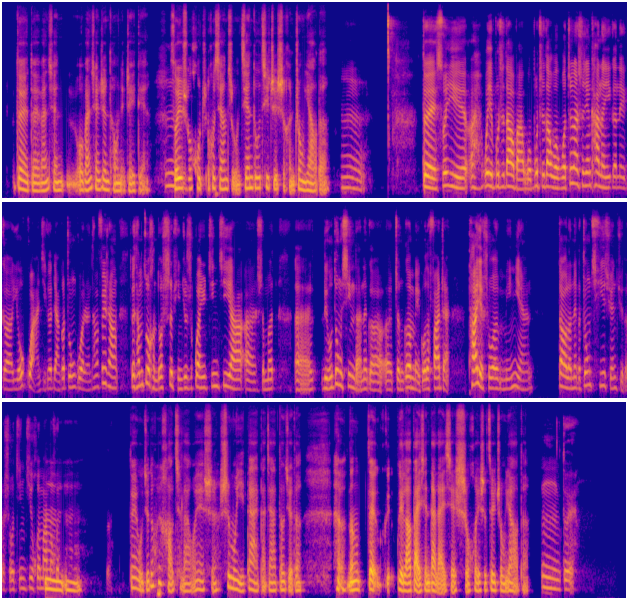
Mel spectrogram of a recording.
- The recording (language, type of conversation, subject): Chinese, unstructured, 最近的经济变化对普通人的生活有哪些影响？
- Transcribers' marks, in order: lip smack; other background noise; chuckle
